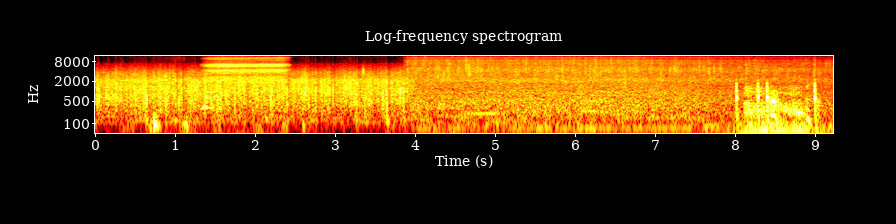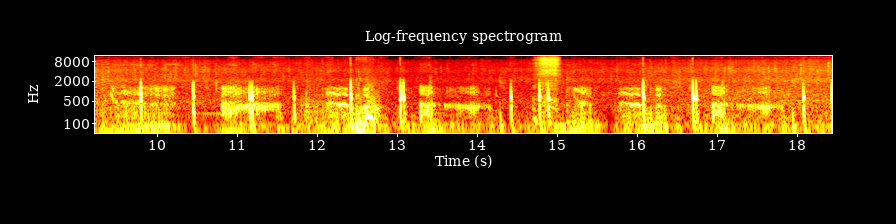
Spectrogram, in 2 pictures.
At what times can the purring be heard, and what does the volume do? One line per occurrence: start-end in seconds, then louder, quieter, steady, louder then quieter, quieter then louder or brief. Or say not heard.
8.0-18.4 louder then quieter.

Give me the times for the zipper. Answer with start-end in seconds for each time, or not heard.
11.7-12.8.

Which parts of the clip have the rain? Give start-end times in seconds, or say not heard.
0.0-18.4.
